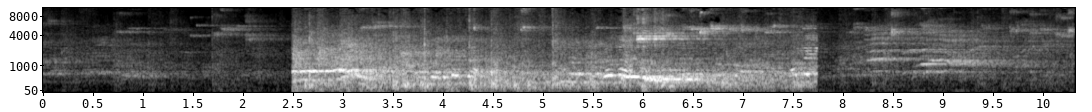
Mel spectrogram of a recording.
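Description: Quieter gym sounds at first. About two and a half seconds in, a loud clamour of many shouting voices in a large echoing hall starts suddenly and cuts off abruptly about eight seconds in.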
